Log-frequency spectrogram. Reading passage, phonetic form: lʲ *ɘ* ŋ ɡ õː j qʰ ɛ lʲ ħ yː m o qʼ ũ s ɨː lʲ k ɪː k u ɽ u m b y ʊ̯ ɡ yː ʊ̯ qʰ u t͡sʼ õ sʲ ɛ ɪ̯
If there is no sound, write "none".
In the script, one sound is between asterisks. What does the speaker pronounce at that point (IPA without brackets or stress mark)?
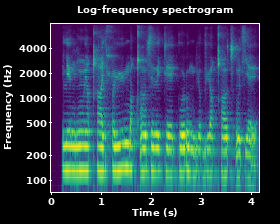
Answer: ɘ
